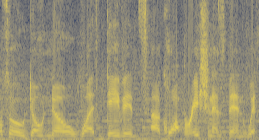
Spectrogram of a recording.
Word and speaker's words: D4VD: For those unfamiliar, D4VD, pronounced David, is the breakout sensation behind the hauntingly emotional track.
